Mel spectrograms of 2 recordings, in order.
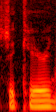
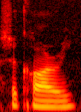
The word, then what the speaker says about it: Sha'Carri: I've been saying her name wrong this whole time, but her name is Sha'Carri, not Sha'Carri.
